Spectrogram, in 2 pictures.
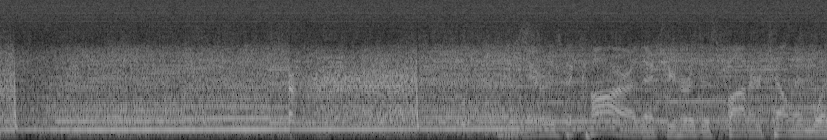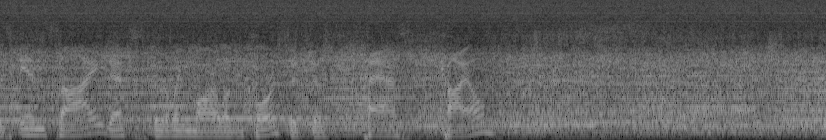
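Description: Other race cars roar past close by.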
